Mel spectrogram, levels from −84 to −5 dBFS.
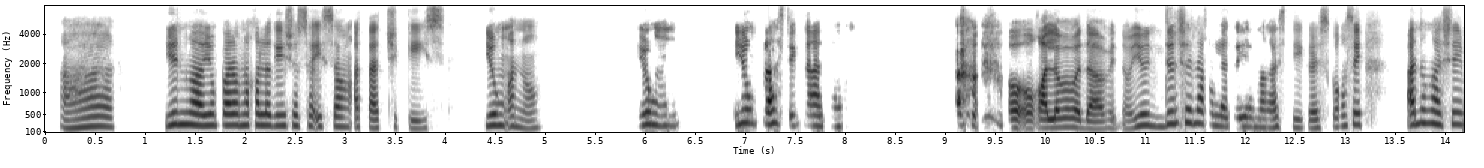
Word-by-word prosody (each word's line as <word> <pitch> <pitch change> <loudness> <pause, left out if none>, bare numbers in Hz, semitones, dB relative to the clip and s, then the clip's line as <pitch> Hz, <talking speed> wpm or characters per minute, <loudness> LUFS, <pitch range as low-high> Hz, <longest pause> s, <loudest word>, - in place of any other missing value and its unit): Ah, 215 +4 -3 0.5
‘yon 270 +2 +3
nga, 255 -2 +7
‘yong 250 0 0
parang 255 0 +4
nakalagay 250 -1 +1
siya 245 0 -3
sa 230 -1 -2
isang 225 0 -2
attache 205 -1 -2
case, 180 +1 -5 0.4
‘yong 250 +1 +1
ano, 190 -3 -6 1.0
‘yong 245 -2 -2 0.6
‘yong 300 +3 +2
plastic 270 -3 +5
na 240 0 +4
ano. 220 -1 -13 1.7
Oo, 195 -2 +3
akala 195 +2 +7
mo 210 - -1
madami, 175 -2 +1
‘no? - - -11
‘Yon, 230 +4 -2
do’n 285 +1 +1
siya 310 -1 -2
nakalagay 240 -7 -3
'yong 215 -1 -9
mga 200 -1 -3
stickers 190 -1 -7
ko 210 +2 -8
kasi, 265 +2 +1 0.5
ano 295 +3 +4
nga, 280 - +5
siya, 270 +1 -4
235 Hz, 150 wpm, -24 LUFS, 200-255 Hz, 1.7 s, nga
